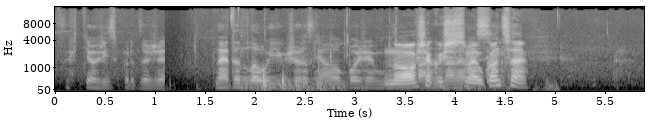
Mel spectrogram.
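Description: A young man talks calmly and closely.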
